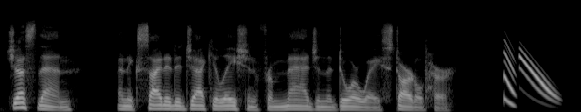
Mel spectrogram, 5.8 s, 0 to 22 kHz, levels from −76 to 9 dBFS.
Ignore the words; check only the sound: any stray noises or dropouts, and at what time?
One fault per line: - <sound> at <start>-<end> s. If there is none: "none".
- chirp at 5.0-5.6 s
